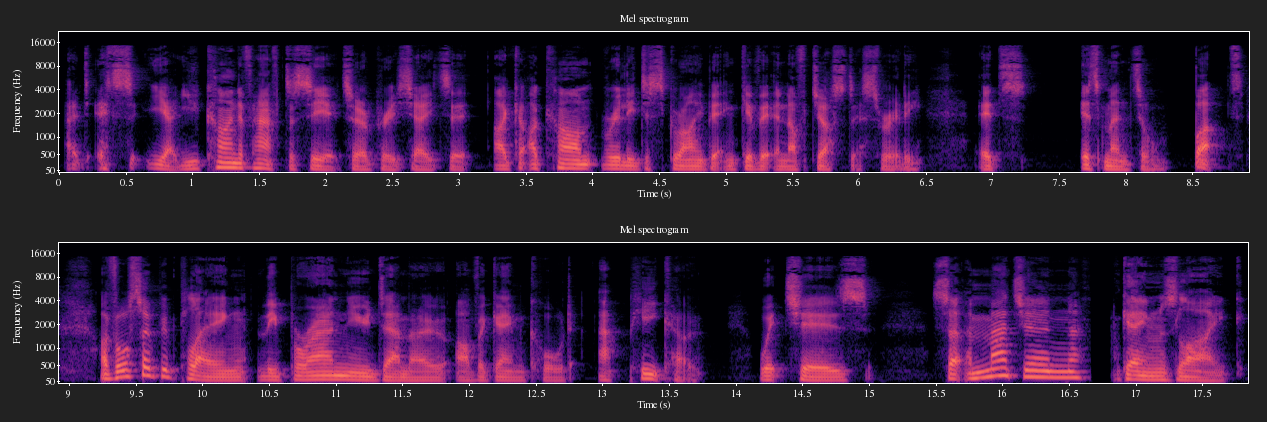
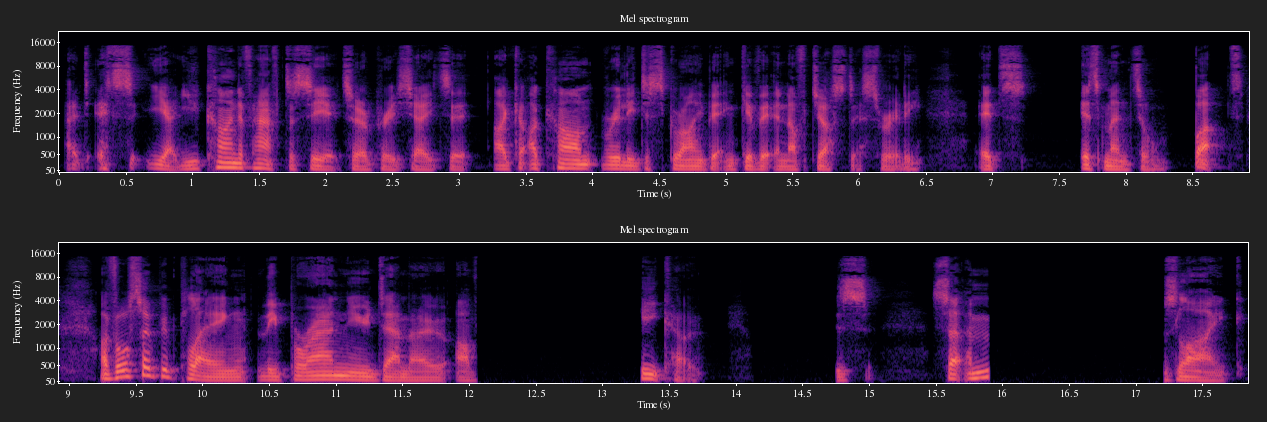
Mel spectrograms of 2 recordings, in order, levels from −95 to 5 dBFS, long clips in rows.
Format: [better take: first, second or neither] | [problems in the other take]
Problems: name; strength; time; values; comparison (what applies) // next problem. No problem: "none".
first | audio cutting out; at 12 s for 1 s, at 14 s for 0.5 s and at 16 s for 1.5 s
